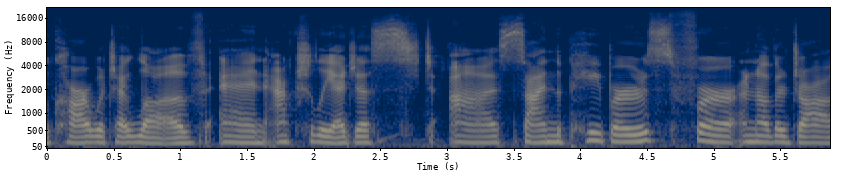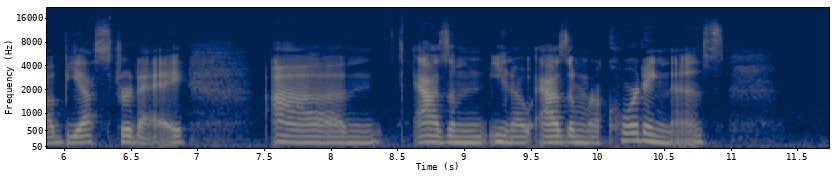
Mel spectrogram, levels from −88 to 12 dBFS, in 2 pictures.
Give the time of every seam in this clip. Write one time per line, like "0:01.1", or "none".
none

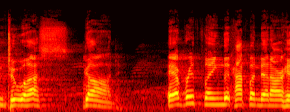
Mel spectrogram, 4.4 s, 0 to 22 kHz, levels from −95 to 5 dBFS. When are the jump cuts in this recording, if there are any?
0:01.2
0:03.4

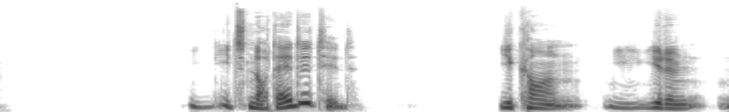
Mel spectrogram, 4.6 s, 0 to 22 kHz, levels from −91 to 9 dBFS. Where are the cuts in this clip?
none

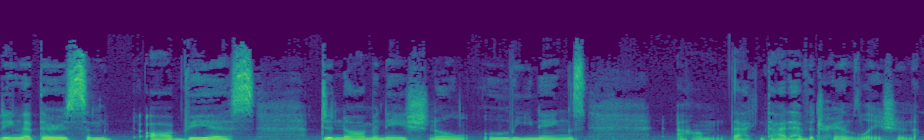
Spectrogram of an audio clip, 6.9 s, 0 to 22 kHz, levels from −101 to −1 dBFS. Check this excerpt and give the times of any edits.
0:00.9
0:02.4
0:05.6
0:06.0

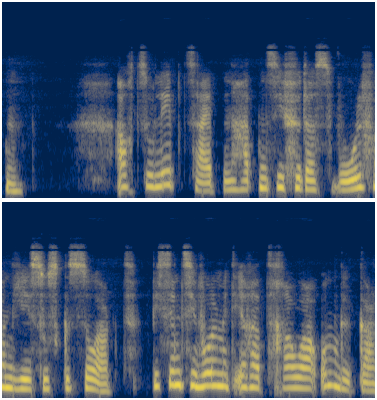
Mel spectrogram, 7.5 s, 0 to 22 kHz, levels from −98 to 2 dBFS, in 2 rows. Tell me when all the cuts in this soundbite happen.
0:05.2

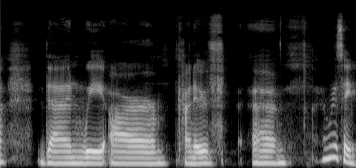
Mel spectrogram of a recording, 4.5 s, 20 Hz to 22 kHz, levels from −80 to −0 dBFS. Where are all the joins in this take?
0:02.1

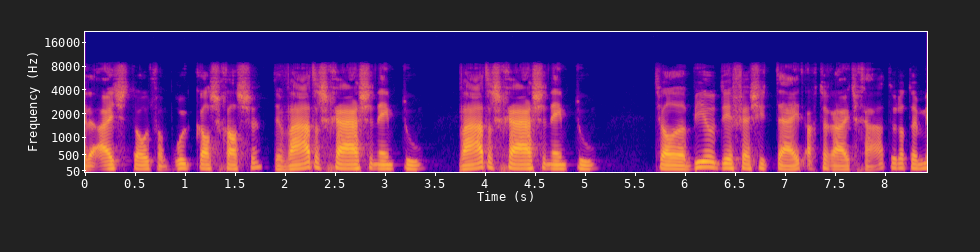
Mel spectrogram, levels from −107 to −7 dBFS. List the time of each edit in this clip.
0:01.8
0:03.7

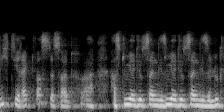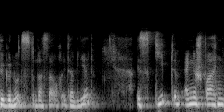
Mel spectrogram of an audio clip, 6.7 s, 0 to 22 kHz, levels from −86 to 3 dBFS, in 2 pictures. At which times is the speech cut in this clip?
0:02.5
0:03.8
0:05.4

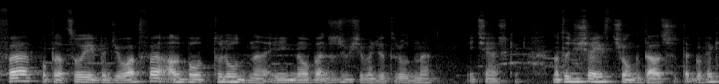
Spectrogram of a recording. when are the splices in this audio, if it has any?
none

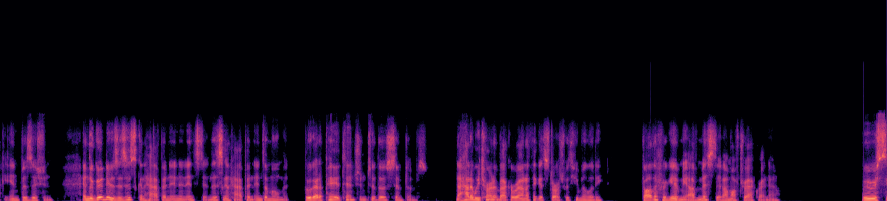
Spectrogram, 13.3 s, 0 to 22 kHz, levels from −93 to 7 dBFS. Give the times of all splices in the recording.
0:03.9
0:04.4
0:09.3

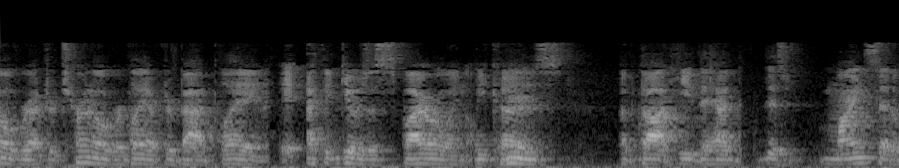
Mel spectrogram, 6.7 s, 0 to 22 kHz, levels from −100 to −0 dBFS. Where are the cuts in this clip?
0:01.0
0:02.0
0:02.7
0:03.6
0:04.8
0:05.5

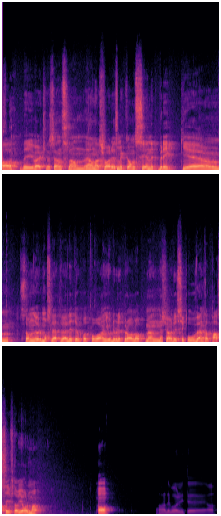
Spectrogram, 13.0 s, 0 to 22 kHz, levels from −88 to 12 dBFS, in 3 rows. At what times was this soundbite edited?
0:02.3
0:07.5
0:08.0

